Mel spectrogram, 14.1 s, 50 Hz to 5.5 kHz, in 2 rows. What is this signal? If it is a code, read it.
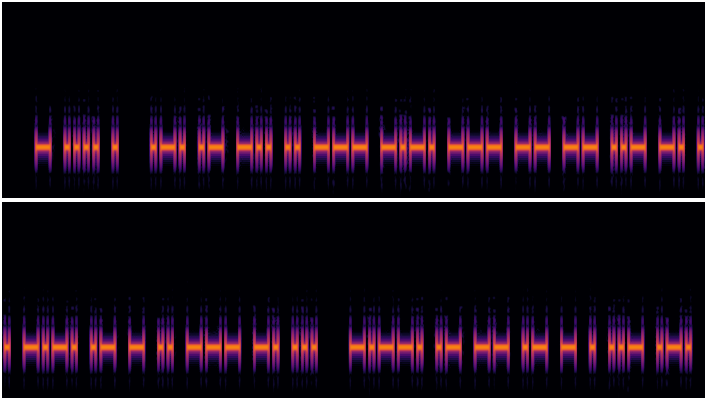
Morse code, heard as a keyed tone, about 25 wpm, 600 Hz. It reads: THE RADIOCOMMUNICATIONS <KN>AMATEUR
